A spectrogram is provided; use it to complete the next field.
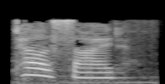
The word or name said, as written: telecide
